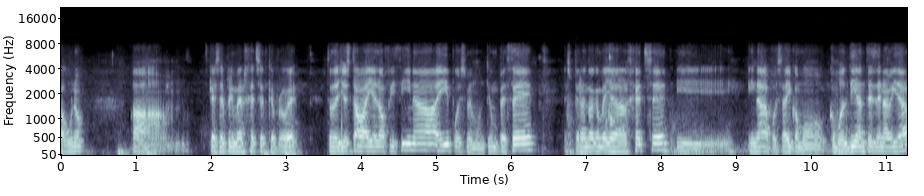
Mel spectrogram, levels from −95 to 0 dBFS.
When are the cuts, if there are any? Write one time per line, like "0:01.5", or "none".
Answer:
none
